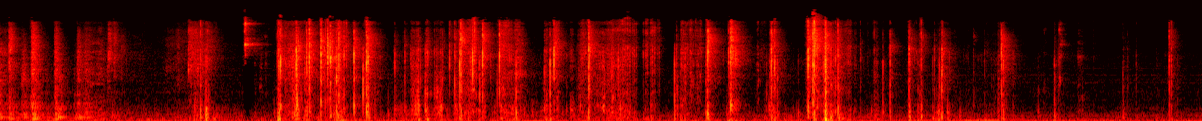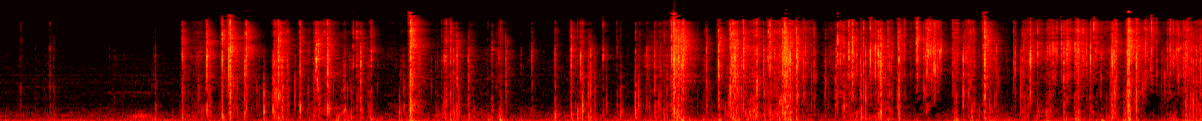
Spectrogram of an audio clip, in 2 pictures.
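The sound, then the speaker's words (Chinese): Crinkling and snipping as a plastic package of strawberry popping candy is cut open with scissors: many sharp, crisp rustles in two long busy stretches, with a quieter gap in between and no voices. “我死打不开，哎，剪刀”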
